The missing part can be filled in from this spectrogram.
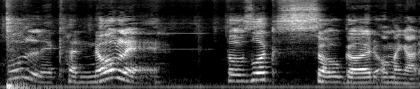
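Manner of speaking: slow, loud, awed delight. Real, not acted. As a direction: savor each word, amazed. Seeing the finished food.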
